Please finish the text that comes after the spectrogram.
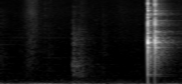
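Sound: glasses clinking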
